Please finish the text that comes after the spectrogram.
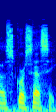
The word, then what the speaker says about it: Scorsese: Pronounced your last name for me. Uh Scorsesi.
